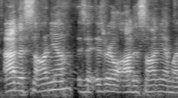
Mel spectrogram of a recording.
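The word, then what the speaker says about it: Adesanya: Is it Israel Adisagna? Am I pronouncing that right?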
